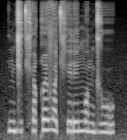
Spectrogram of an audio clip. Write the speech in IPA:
n d͡ʒ e t͡ʃʰ e q i v a t͡ʃʰ e ɾ e ŋ ɔ n d͡ʒ u

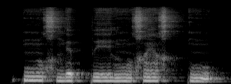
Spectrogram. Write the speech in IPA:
p ũː χ ŋ ɛ pː eː l ũ χ ɛ̃ː χ kː ũ

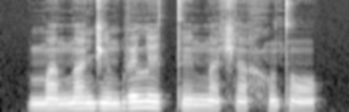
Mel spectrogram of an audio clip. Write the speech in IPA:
m ã˧ n ã˦ d͡ʒ ĩ˧ b e˦ l i˦˨ t ĩ˧ n ã˨ ʃ ã˨ h ũ˧ t ɔ̃˨

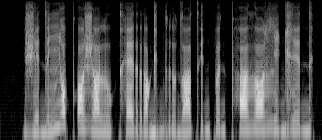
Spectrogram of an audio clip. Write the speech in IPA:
ʒ e˩ d ɛ˥ ɲ ɔ˥ pʼ ɔ˧ ʒ ɒ˩ l u˩ kʰ ɛ˧ r ɒ˩ ɡ ɪ˧ ɡ r u˩ d ɒ˧ tʼ ɪ˧ ɡ p ɵ˧ d pʰ ɒ˥ ð ɔ˥ ɮ i˧ ɡ ɣ ɪ˧ d

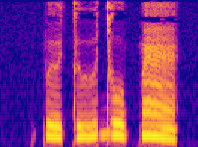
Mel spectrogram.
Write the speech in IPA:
p ø t ɯ d o p æ̃

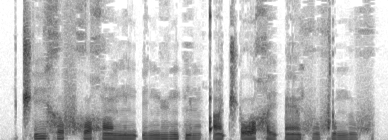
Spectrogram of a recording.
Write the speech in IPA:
t͡ʃʼ i x ɤ f x o χ õ ŋ ĩ ŋ ʔ i ŋ y ŋ pʲ õ ŋ qʼ ɛ̃ t͡ʃʼ o χ i ʔ ɛ̃ xʷ ɛ xʷ ɾ ɯ ŋ ɯ xʷ

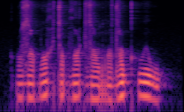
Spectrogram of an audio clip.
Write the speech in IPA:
ɡʷ ɘ zˤ ɐ b ɔ x t i b ðˤ ɘ ɡ zˤ e y̯ r ɔ dˤ a kʷʰ e w

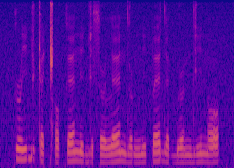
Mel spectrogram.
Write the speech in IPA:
k ɹ i ɡ i ʈ ɛ ǁ ɔ k ɛ n̪ i ɡ i s ə˞ l ɛ n d ə˞ ŋ͡m i p ɛ d ɛ ɡ͡b ə˞ n d i n̪ ɔ

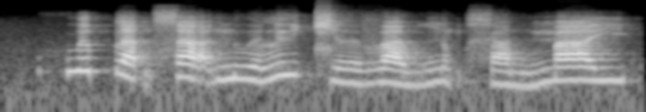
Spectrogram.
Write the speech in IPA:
h w ə˦˥ p̚ l a̰˧˨ n s a̰ː˧˨ n ṳ˨˩ ə̯ l ɨ˧ t͡ɕ ə̤ː˨˩ v a˧˩ w ŋ ə̰˧˨ m x a̤˨˩ n m a˧ j

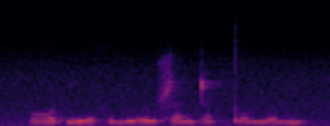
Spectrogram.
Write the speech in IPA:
ɣ ɔ˦˥ t̚ n ɨ˧˥ ə̯ x ə˨˩ m ɹ əː˨˩˦ w ʂ a˧˥ n ʈ a˨˩ k̚ t̪ ɔ˨˩ n ə˧˥ m

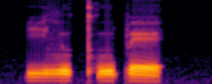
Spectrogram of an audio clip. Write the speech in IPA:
i l ʊ kʼ ʊ p ɛ

